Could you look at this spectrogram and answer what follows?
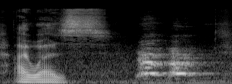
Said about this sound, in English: Don't pay no mind to the dog.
